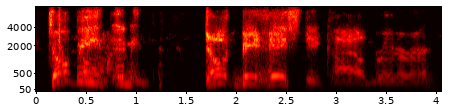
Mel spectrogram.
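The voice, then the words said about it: Bad Treebeard impression. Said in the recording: “terrible tree beard impersonation from Lord of the Rings”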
